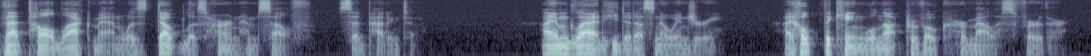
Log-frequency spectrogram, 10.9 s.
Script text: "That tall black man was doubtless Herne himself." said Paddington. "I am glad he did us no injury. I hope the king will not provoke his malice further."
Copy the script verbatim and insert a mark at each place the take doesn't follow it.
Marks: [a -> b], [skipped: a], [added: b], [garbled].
"That tall black man was doubtless Herne himself." said Paddington. "I am glad he did us no injury. I hope the king will not provoke [his -> her] malice further."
